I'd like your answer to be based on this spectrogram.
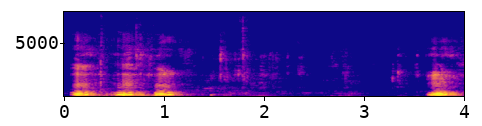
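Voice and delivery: humming while eating; talking between bites; mouth full, chewing. Real, not acted. Seen 2: Bites and chews handheld food between hums; mouth clearly full.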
